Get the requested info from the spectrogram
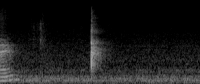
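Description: A single sharp click about a second in: the cap of a plastic tube of hand cream snapping open.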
